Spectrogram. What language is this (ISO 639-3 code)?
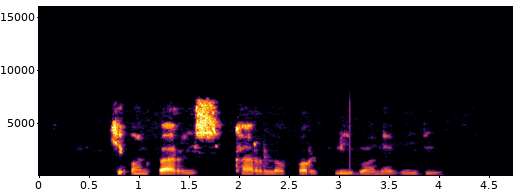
epo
